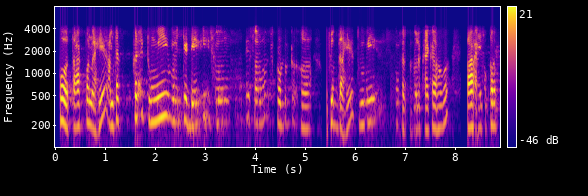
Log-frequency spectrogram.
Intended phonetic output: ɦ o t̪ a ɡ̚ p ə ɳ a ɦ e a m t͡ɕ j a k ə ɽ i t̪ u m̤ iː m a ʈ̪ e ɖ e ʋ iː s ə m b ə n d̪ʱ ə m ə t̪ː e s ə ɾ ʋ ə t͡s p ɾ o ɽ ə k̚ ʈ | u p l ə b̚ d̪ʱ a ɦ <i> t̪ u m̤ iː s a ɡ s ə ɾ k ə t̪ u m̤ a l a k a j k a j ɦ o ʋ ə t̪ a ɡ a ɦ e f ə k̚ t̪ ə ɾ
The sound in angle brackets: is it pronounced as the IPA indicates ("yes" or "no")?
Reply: no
